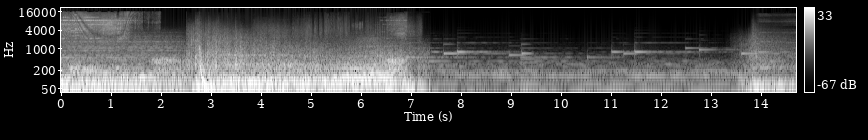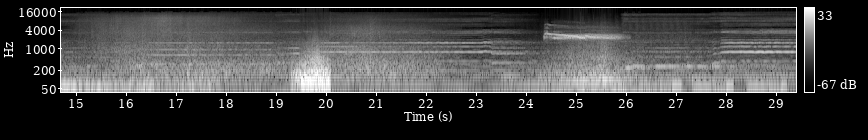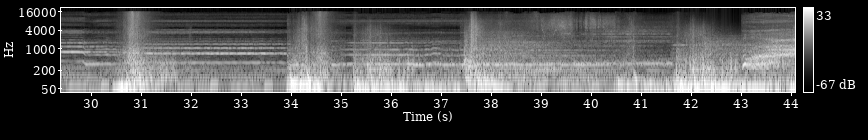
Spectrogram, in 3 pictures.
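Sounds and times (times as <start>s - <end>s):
rush of noise: 0.0s - 7.4s, 19.3s - 22.1s
low hum: 0.0s - 7.6s
high whistling tone sliding down: 24.4s - 26.1s.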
